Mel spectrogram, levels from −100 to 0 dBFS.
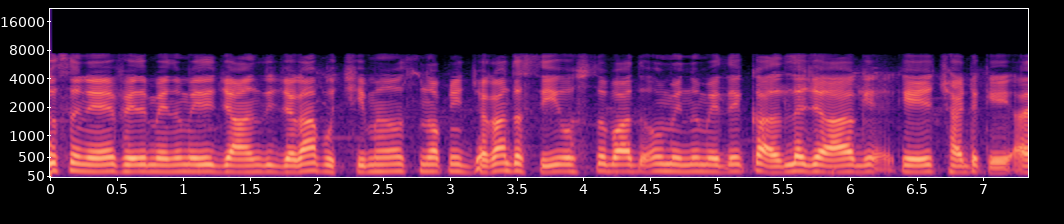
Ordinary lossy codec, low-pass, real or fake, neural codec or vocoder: none; 7.2 kHz; real; none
